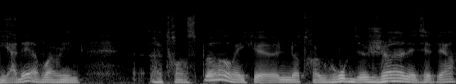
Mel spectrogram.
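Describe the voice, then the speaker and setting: The tone is dark and mellow. The pace is moderate, and the pitch varies in an ordinary way. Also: man. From Belgium, Brussels. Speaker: Holocaust survivor. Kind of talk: testimony.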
